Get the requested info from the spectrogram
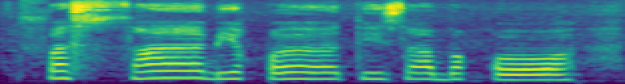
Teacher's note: qalqalah sugroh, yaitu memantulkan suara kecil di tengah kalimat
